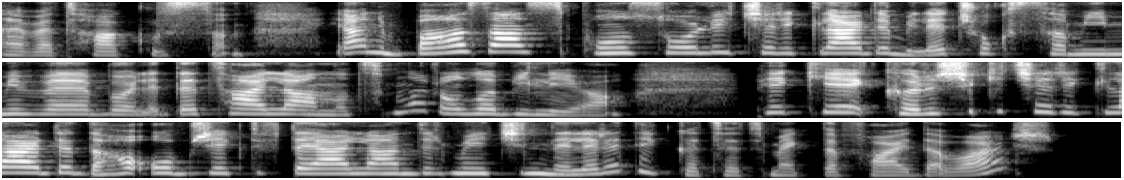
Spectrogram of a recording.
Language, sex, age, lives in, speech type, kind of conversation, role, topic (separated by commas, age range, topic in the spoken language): Turkish, female, 30-34, Germany, read, expert-assistant, asker, İnternette karşılaştığım bir ürün yorumunun gerçek mi, yoksa pazarlama amacıyla mı yazıldığını nasıl ayırt edebilirim?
